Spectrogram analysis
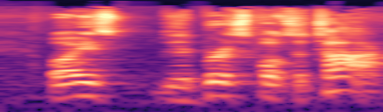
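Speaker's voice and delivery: plain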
